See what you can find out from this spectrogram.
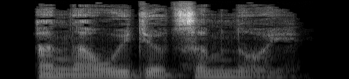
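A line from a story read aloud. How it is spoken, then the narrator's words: Whisper, inhuman speaker. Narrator (Russian): прошептал тот, кто не называл себя человеком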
